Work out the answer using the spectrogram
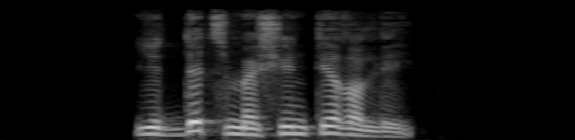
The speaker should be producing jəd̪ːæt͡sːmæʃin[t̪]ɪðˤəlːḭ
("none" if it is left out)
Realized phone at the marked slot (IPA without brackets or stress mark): t̪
